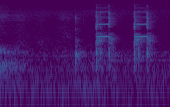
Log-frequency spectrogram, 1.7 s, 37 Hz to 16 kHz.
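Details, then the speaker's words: RC car ESC programmed by button, no program card, setting cutoff voltage; a short chirp, then three crisp evenly spaced high beeps confirming value three, heading to four (3.0 volts per cell). ESC programming value, three beeps. "and that brings it to three beeps press it again okay that brings us to four beeps"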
